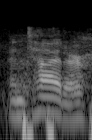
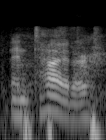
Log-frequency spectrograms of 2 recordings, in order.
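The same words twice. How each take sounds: The two takes are said the same way.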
